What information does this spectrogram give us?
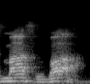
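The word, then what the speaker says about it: Москва: Actually, in Russian, it's Moskva. Moskva? Oh, well, there you go. Yeah, right. It's Moskva. I think Charlie speaks Russian, or he used to.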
